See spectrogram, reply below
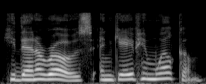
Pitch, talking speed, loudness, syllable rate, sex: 220 Hz, 205 wpm, -17 LUFS, 5.7 syllables/s, female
